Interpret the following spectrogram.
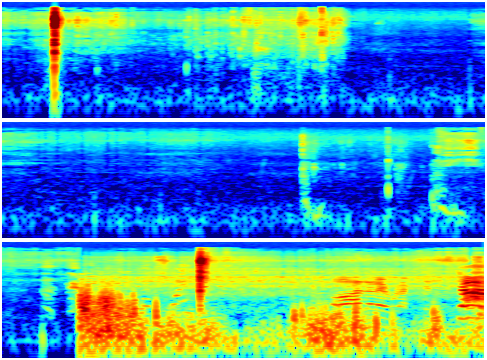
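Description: Golf iron striking down into a shallow creek to splash the ball out: one sharp smack about half a second in, followed by faint scattering noise for about a second. Near the end a man laughs loudly.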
